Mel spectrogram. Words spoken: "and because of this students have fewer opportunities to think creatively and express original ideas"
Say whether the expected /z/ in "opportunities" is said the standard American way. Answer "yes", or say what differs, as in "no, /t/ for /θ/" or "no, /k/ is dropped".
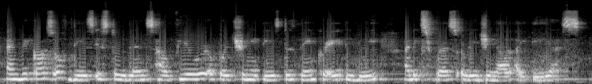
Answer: no, /s/ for /z/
